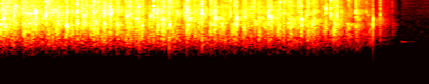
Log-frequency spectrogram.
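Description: Warm applause from a school audience welcoming the principal at a human-library concert in Suncheon, a thick burst of clapping that fades out abruptly at the end into near silence.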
